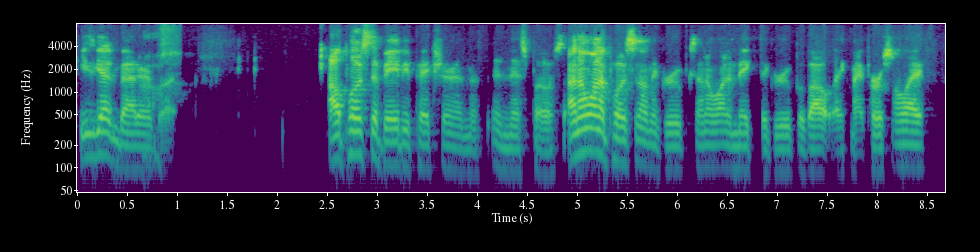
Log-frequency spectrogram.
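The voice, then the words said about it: Hoarse, sick-sounding voice. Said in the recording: “As you could probably tell, my voice is off because I've been battling the flu ... my throat was completely swollen”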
